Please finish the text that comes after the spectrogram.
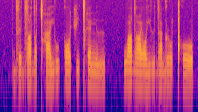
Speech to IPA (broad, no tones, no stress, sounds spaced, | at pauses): d͡z ɘ d͡z ɐ dˤ u ǀʰ a j u k ɔ t͡ʃ i ǀʰ ɛ n ɨ | w ɘ dˤ a j ɔ j ɨ d a ɡ ɹ o ǃʰ o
